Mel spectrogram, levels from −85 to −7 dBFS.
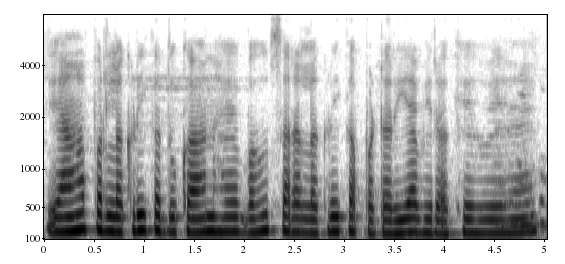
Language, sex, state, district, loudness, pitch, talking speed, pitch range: Hindi, female, Jharkhand, Garhwa, -15 LUFS, 185 Hz, 180 wpm, 175-195 Hz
